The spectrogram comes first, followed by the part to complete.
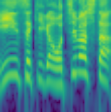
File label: Announce Meteor Appear; Eternal Return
